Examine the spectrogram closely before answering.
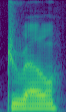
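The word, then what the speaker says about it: Gouraud: pronouncing the D but I don't think the D is supposed to be pronounced so yeah I'm going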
